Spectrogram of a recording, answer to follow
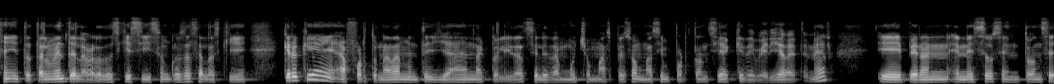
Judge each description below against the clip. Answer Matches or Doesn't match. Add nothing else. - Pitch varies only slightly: Matches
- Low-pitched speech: Matches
